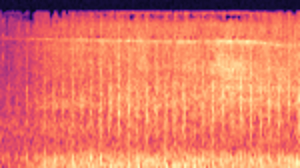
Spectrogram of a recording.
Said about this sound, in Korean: 헬기가 가까이 다가오자 온건설장이와 하고 삽이며 곡괭이며 다 집어던지고 허둥지둥 착륙 지점으로 몰려갔다.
